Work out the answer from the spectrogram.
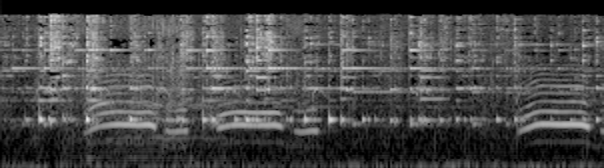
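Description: Sheep grazing behind cows on a Swiss Alpine pasture bleat a few times with wavering, nasal calls, over a constant light tinkling of cowbells.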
